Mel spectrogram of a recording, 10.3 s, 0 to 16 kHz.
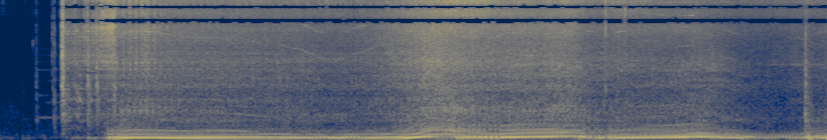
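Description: Dodge minivan V6 engine, running on canola oil in place of motor oil, starting up about a second in and then running loud, revved up and back down twice.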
